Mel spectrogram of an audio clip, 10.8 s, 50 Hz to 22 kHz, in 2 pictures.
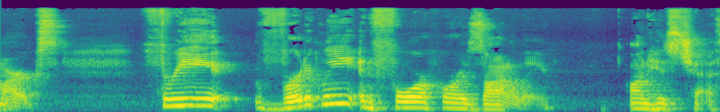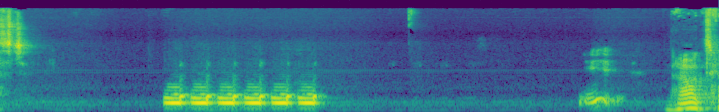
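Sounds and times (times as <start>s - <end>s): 
speech: 0.2s - 0.5s, 1.2s - 5.7s, 6.6s - 7.2s, 9.8s - 10.7s
phone vibrating on silent mode: 6.6s - 7.9s.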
